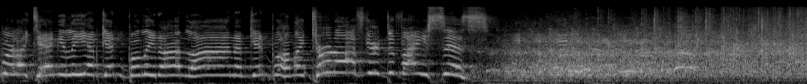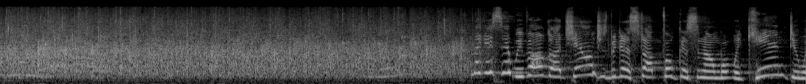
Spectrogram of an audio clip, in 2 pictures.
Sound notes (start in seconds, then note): 4.9 audience laughs; 7.5 audience laughs and cheers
